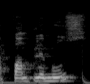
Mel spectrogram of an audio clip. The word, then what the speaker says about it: pamplemousse: Aunque estoy viendo que se escribe diferente, se escribe Pompla Muse, como si fuera mousse de alce, pero suena justamente a pamplemousse, que pamplemousse en francés significa toronja.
